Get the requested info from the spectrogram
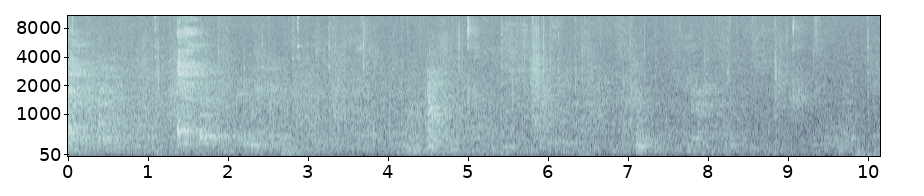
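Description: Steady rustling room noise with about four soft thumps and knocks, as musicians carry a cello and a guitar into place and settle in before playing.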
